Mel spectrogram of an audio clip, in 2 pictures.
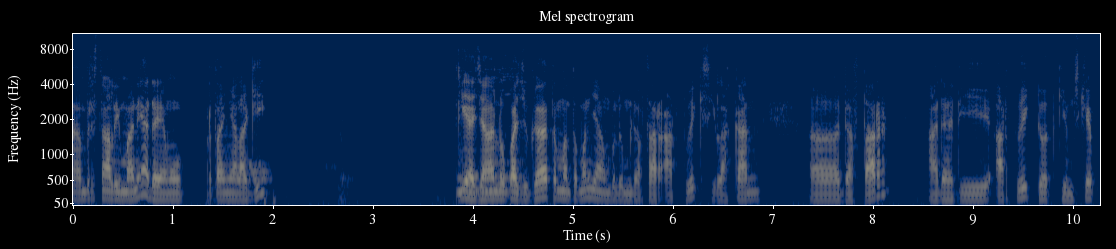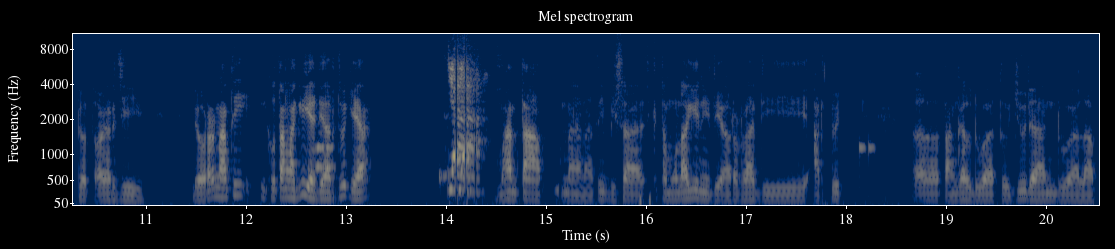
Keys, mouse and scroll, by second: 0.7-20.5 middle drag.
